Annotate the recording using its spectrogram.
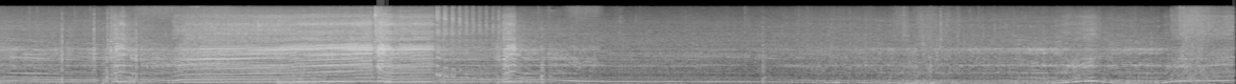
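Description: A sports car engine roars loudly, revving up and down as gears shift.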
